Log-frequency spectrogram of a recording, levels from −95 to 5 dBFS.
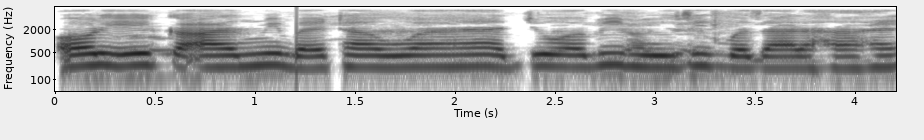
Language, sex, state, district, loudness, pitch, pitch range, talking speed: Hindi, male, Bihar, Kishanganj, -18 LUFS, 215 Hz, 210-230 Hz, 170 wpm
